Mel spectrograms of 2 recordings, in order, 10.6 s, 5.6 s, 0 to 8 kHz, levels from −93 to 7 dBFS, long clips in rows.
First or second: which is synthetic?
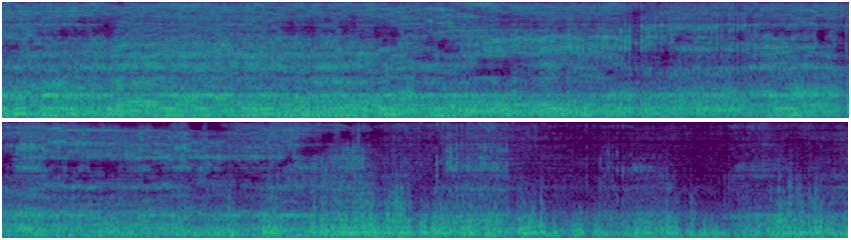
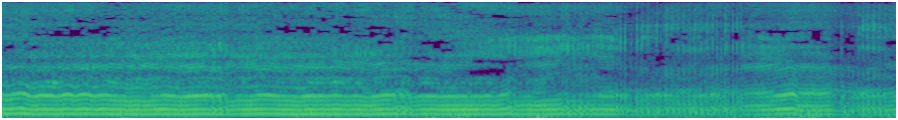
first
